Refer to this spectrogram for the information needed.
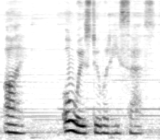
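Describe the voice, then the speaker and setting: A woman voicing a resigned, formal, cryptic servant in amateur period drama, hushed and measured. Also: fairly low pitch, fairly even intonation, soft background music, natural voice.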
